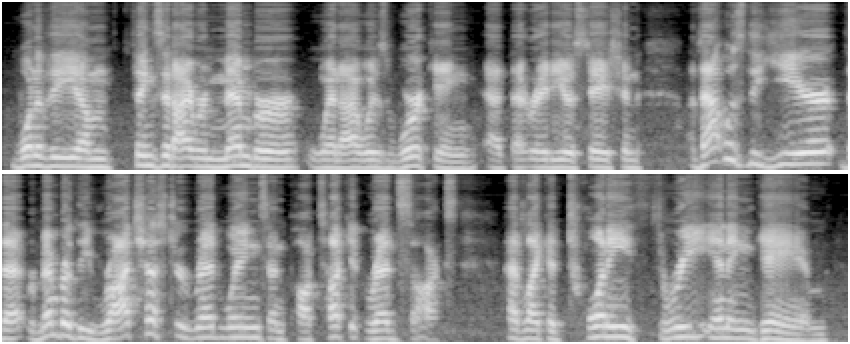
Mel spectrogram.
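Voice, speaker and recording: A man's voice: fairly high pitch, moderate pace, sharp tone. An American man in his fifties telling stories in a casual interview, with an enthusiastic, reminiscing manner. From Virginia, United States. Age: 50s. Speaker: interview guest, sports media professional.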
